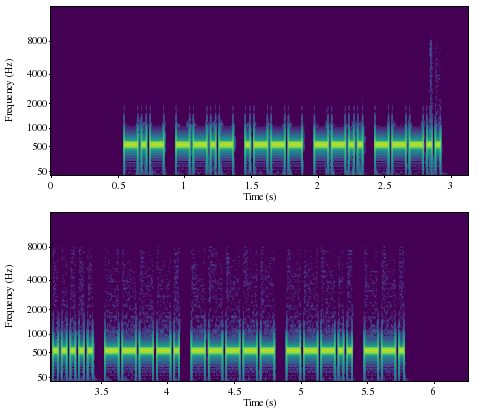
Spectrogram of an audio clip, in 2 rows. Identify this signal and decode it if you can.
Morse code, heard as a keyed tone, machine-sent, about 37 wpm, 550 Hz. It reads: KQJZ8 5908G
